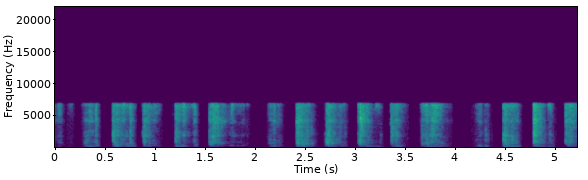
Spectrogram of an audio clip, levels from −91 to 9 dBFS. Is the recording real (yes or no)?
yes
